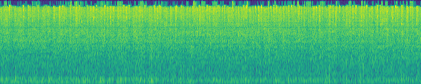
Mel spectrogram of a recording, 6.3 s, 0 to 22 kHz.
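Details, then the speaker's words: Blown 355 Chevy small-block V8: Scat forged crank and rods, Dart aluminum heads, Comp solid roller cam, Weiand 6-71 blower, twin 600 Holley carbs; deep steady rumble with lumpy cam beat, no knocks or misses, idling around 900 rpm after restart. Normal idle. "sounds like a winner hope you liked it I do can't wait to get it in the rat rod"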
